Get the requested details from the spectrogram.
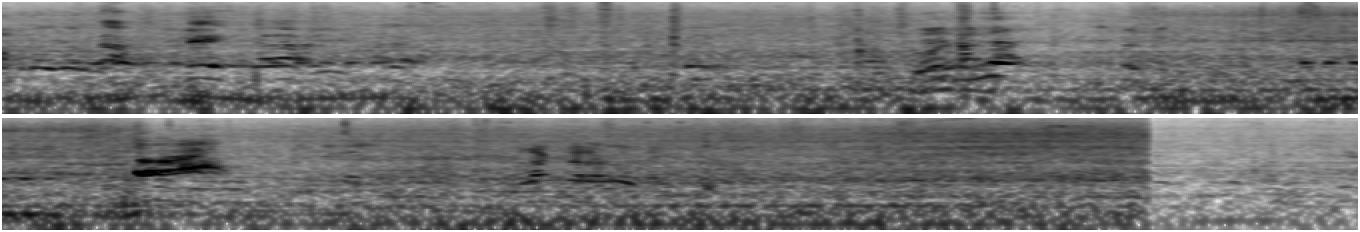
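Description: A car engine idles close by.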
